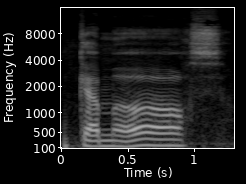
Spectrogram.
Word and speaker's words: Camors: Nicolas Johan pour Lorenzo Camors. Fred, on dit Camor ou on dit Camors? Camor. Il n'y a pas le S que je prononce pas.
